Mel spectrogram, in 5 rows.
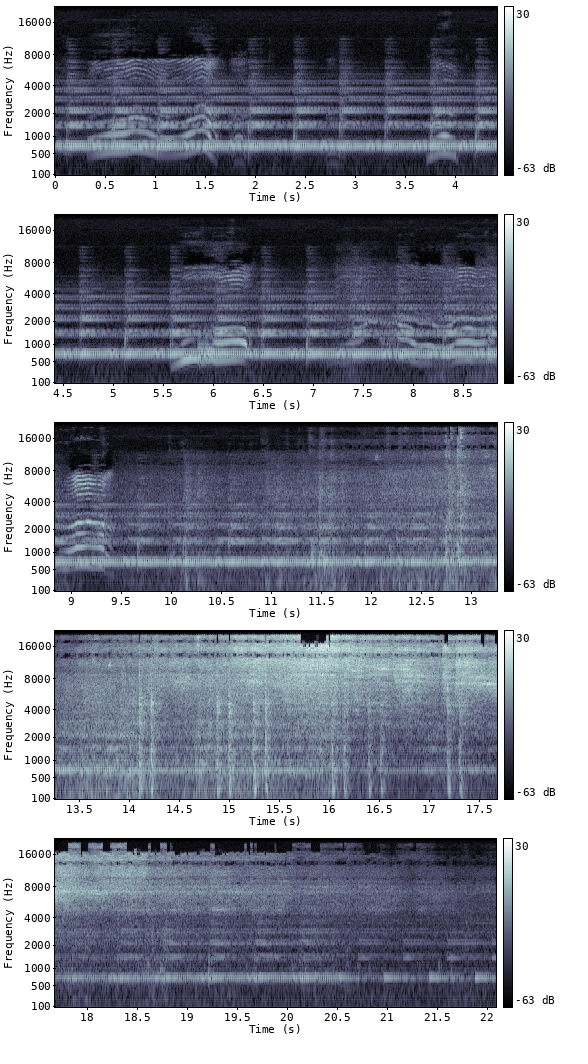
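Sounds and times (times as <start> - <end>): level crossing warning bell: 0.0 - 22.0
train wheels clacking over rail joints: 10.1 - 20.2.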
